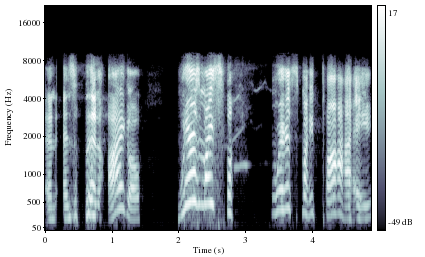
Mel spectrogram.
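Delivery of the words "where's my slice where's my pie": mock panicked, loud, high cry of alarm. Retelling finding the pie gone, retelling a loud panicked shout. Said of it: "loudly and with some panic in my voice".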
